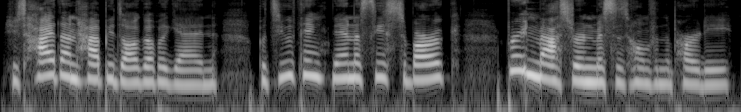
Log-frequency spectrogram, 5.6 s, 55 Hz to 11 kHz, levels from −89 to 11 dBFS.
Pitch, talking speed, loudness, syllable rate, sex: 245 Hz, 250 wpm, -19 LUFS, 6.5 syllables/s, female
